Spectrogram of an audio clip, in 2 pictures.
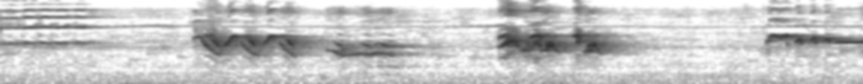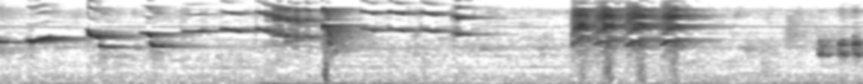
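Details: Orange-headed thrush song to spur captive birds into singing: loud, varied whistled phrases in bursts, descending slurred notes and rapid high chatter, separated by short pauses.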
